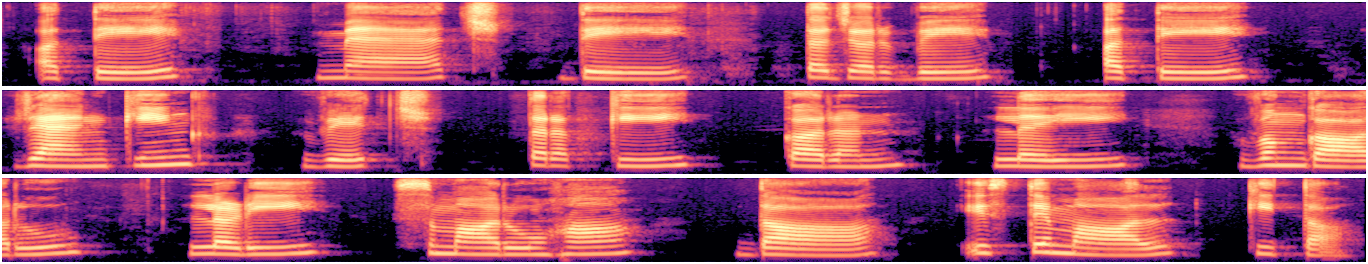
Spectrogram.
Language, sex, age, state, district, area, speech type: Punjabi, female, 18-30, Punjab, Muktsar, urban, read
